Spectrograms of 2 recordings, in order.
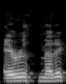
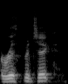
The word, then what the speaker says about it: arithmetic: There's arithmetic, and it is pronounced arithmetic, not arithmetic, because it's in a term of a sequence.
